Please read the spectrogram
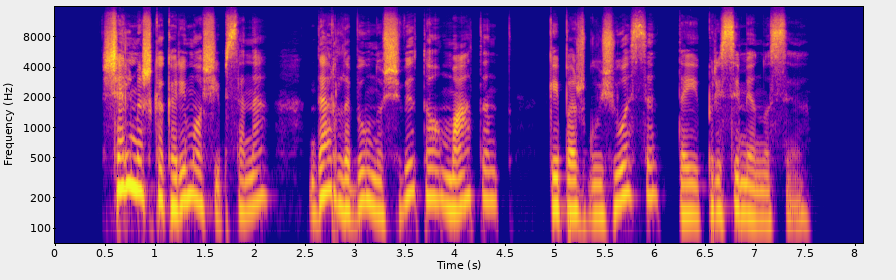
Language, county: Lithuanian, Alytus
